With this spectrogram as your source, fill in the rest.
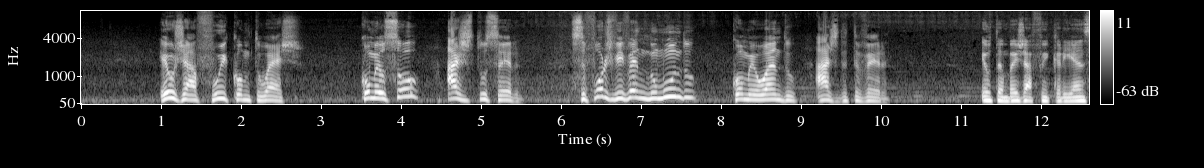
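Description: An elderly man recites dramatically, close to a microphone.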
